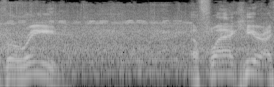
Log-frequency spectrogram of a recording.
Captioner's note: whistle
